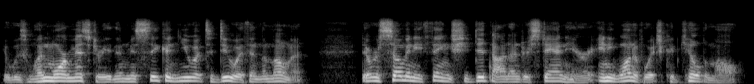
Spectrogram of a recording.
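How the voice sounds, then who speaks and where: A man, an author, talking about and reading from his own fantasy novel in a thoughtful, measured manner. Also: mid-range voice, animated, darkish tone, husky. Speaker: author, interview guest.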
